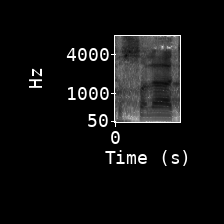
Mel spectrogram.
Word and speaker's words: الصلاة: يقول قاعدة الزيادة مثل الواو في الصلاة والربا والمشكات كتبت بواو، الواو لا تنطق، فأنت تقول الصلاة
